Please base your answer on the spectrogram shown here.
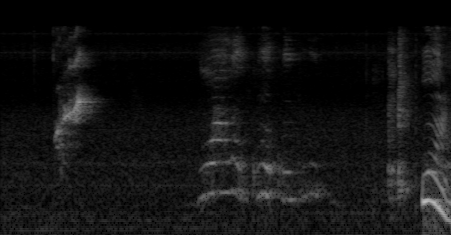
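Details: Grey parrot calling: a short rising whistle, then a harmonic, wavering squawk-like phrase, a brief noisy burst, and a loud descending whistle at the end, in a quiet setting.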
